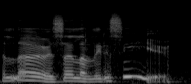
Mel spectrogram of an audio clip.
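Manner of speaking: voice shooting up very high and swooping. Saying hello to Cap, high-pitched voice. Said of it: "my voice went so high pitched there".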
